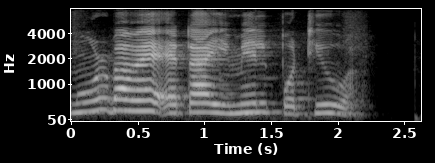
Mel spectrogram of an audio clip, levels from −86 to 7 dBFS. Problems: background sounds at intervals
